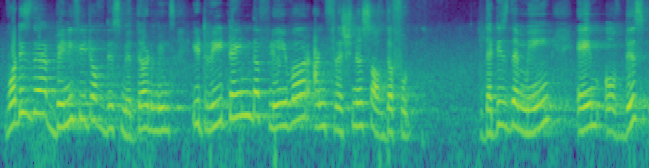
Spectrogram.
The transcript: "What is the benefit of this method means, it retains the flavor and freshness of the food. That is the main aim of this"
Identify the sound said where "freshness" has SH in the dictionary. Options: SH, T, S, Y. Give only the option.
SH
